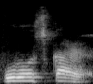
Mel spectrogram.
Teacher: ক্ষেত্রেও শেষে কোন অ আসছে না পুরস্কার এ র এখানে কিন্তু র এর উচ্চারণ শেষ র এর সঙ্গে কিন্তু অ আসছে না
